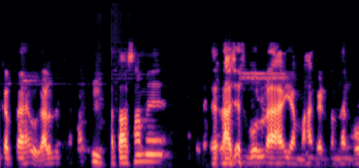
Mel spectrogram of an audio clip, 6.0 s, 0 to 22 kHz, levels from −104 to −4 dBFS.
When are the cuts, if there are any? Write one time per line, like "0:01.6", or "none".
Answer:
0:01.8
